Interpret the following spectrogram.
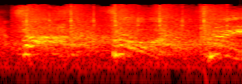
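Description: Several voices shouting together at once, like a small crowd yelling.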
